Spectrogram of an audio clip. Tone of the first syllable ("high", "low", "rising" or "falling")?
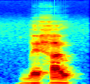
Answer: low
